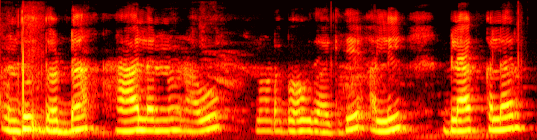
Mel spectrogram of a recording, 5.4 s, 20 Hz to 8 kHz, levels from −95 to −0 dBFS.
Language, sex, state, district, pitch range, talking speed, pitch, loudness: Kannada, female, Karnataka, Koppal, 220-255 Hz, 110 wpm, 230 Hz, -22 LUFS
